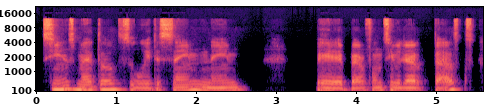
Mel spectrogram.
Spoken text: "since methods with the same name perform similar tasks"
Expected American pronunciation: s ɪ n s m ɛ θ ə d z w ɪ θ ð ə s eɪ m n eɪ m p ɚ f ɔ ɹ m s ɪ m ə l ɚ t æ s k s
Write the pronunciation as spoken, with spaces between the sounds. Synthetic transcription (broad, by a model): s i n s m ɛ t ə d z w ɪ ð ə s eɪ m n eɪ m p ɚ f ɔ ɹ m s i m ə l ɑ t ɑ s k s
